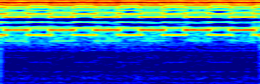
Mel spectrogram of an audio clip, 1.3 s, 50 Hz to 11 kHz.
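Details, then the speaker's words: Old F set (twisted-pair tone tracer) receiver, previously low volume, after repair, with a near-9 V battery: loud, clear high warbling tone alternating about seven times a second, strong and steady; volume now much better. "let's see what we get out of the exit now that's much better that's way way better"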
